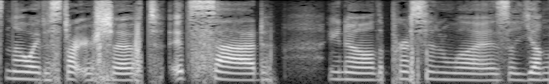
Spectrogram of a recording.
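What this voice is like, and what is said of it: Usual voice. Nothing is said of it.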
